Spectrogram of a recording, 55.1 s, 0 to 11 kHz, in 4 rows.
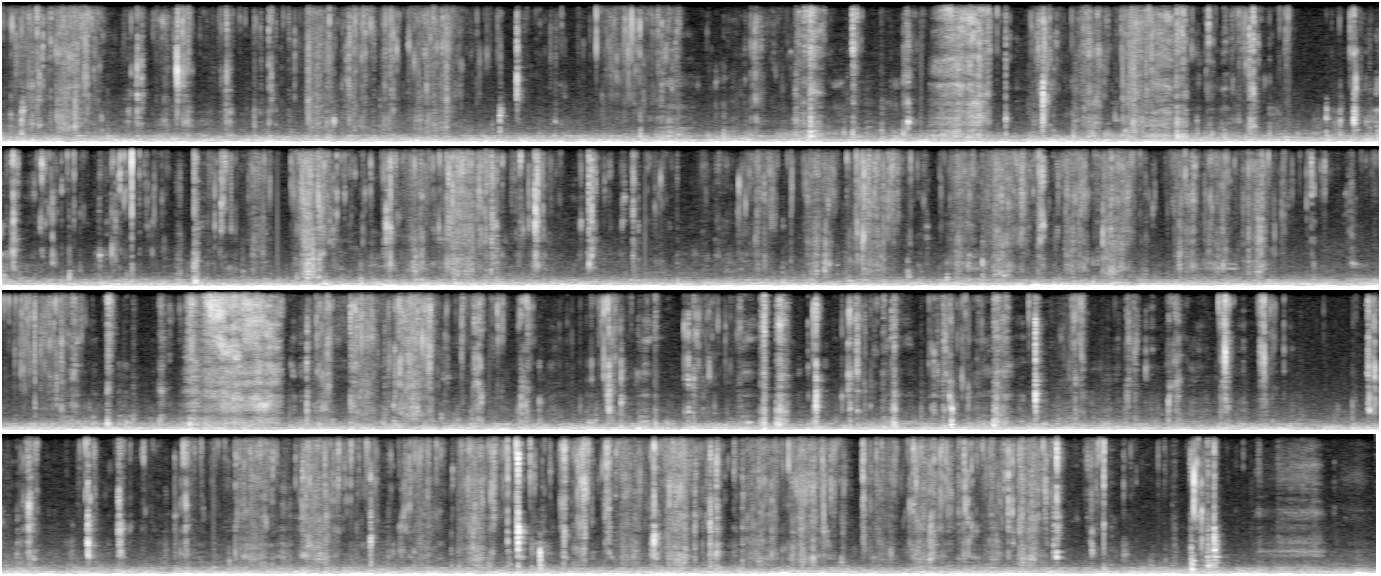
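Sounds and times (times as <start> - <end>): wet chewing and lip-smacking: 0.0 - 40.4, 41.0 - 53.6
breathy hiss: 53.8 - 54.6.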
